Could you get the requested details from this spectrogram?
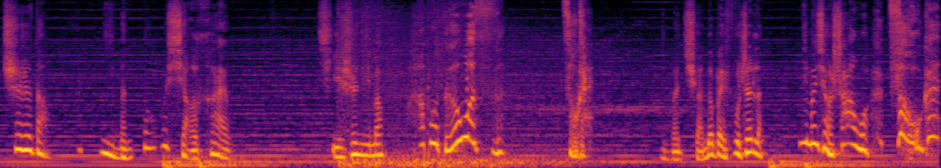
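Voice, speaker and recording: A man's voice: extremely high pitch, a little fast, few pauses, soft background music, pitched above the performer's own voice. A man voicing a hysterical, terrified young woman who stammers, sobs and shrieks. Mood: paranoid.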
